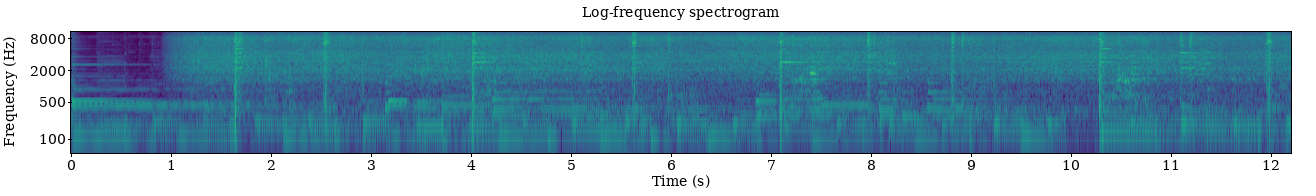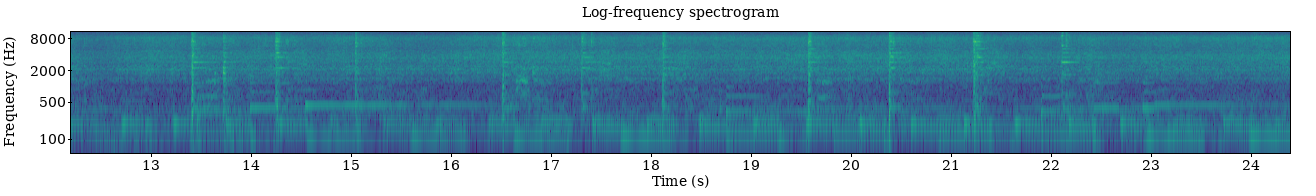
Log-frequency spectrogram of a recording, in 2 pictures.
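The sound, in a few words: spices and vegetables frying in a wok for chowmein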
